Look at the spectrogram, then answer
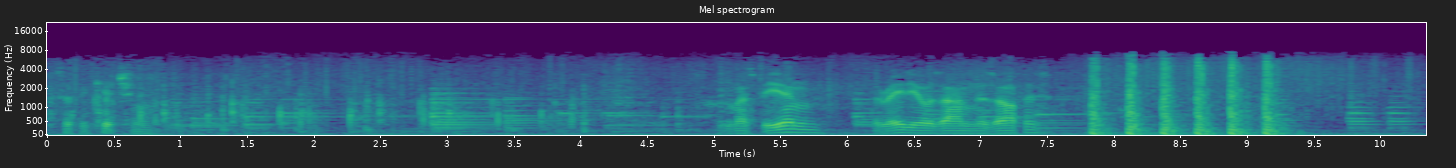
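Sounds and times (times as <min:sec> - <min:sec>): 
speech: 0:00.1 - 0:01.2, 0:05.1 - 0:07.6
knock on an office door: 0:07.8 - 0:09.4.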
